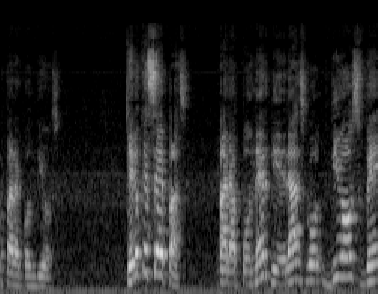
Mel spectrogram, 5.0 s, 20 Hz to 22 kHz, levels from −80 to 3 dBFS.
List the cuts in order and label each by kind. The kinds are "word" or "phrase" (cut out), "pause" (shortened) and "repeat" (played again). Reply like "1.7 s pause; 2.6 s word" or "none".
2.9 s word; 3.6 s word

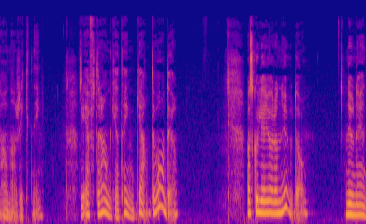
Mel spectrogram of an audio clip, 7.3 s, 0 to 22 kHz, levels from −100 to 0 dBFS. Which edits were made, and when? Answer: 1.6 s word; 3.0 s word

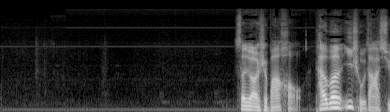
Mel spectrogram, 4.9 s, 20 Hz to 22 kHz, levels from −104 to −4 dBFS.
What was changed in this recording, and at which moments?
3.9 s pause

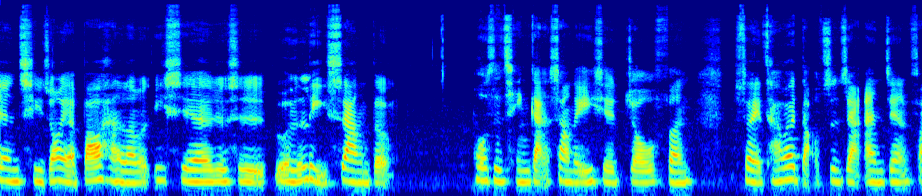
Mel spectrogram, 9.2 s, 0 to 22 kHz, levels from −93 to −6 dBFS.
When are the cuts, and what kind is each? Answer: 2.7 s pause

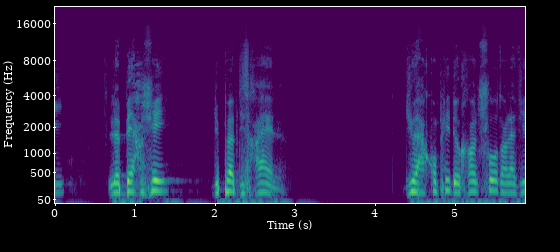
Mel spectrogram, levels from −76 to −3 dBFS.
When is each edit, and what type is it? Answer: none

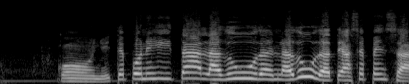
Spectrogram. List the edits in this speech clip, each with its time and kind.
none

